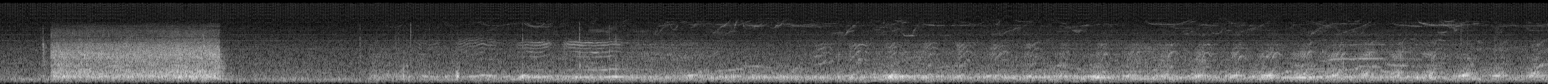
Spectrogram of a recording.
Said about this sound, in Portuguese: E vamos ouvir um pouco de golfinhos.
